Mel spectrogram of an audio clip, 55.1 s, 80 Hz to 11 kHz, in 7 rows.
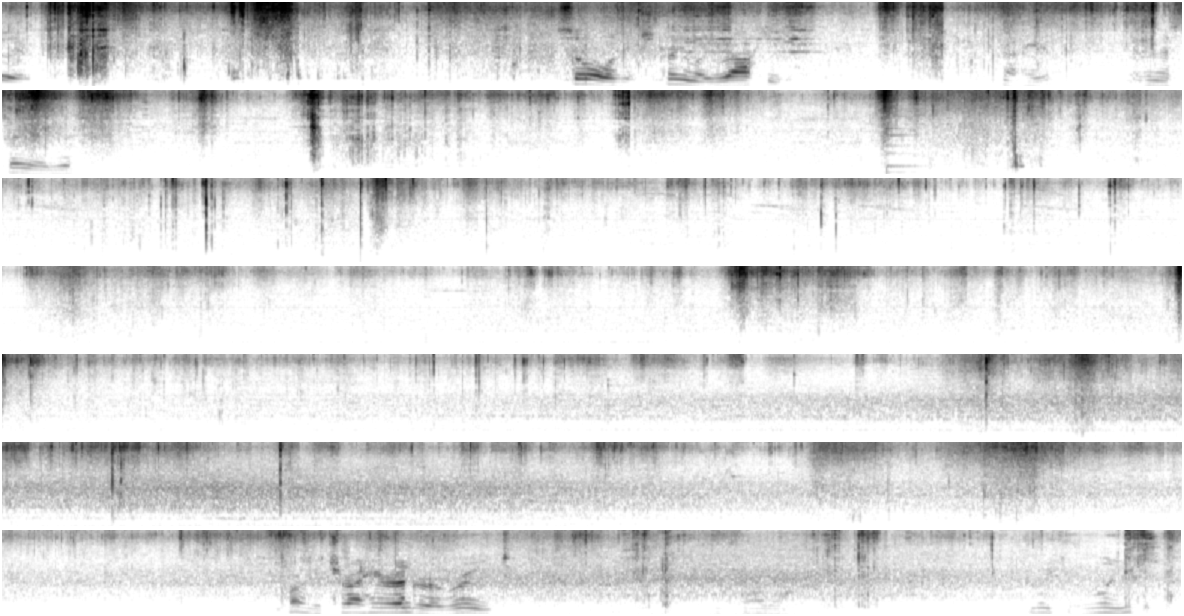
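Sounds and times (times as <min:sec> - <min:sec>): digging tool scraping dirt and stones: 0:00.0 - 0:08.4, 0:09.8 - 0:11.1, 0:11.9 - 0:12.6, 0:13.7 - 0:15.2.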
